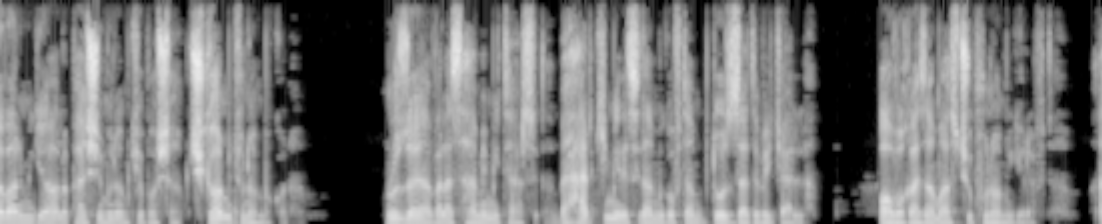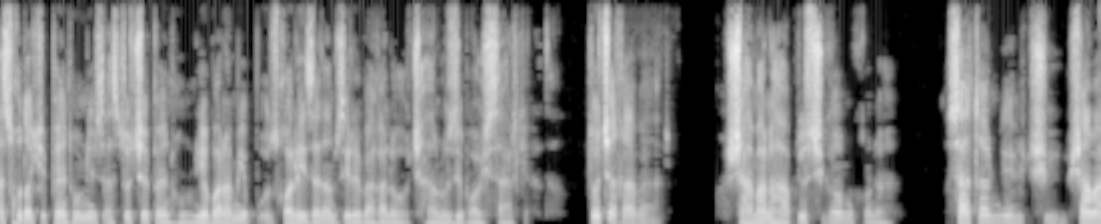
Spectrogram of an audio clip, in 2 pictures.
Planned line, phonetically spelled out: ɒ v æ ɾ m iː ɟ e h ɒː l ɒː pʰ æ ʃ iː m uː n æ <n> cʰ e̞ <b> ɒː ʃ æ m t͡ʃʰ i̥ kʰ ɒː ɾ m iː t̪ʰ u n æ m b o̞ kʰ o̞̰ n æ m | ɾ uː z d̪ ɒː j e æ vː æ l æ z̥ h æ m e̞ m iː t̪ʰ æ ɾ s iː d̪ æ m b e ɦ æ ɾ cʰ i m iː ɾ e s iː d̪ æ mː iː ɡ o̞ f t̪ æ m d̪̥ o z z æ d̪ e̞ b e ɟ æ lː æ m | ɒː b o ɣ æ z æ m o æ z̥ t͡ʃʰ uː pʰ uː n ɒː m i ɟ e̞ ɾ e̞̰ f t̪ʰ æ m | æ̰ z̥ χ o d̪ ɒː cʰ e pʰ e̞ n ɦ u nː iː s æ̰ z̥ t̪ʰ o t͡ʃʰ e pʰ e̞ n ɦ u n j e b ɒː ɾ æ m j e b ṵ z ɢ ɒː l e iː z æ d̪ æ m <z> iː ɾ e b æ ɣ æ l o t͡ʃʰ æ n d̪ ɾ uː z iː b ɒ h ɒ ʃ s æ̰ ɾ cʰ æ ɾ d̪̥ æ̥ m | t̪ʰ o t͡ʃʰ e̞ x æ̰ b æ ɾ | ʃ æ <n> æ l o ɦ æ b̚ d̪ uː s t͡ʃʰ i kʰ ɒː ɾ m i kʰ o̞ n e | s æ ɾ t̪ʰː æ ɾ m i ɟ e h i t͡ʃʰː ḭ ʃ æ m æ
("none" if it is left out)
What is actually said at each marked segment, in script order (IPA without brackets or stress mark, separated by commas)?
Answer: m, b, z, m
